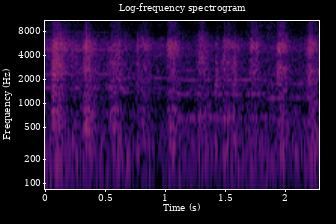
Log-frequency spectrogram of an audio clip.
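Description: A train dispatched in a video game, rolling with a steady rhythmic clickety-clack and a faint hiss, continuous and fairly even for the whole stretch, with no talking.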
